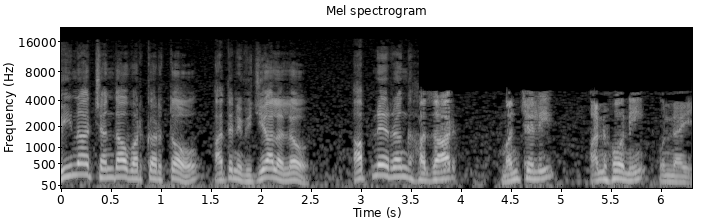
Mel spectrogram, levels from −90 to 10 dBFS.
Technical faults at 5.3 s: overdone noise removal; adaptive stream at a lower bitrate

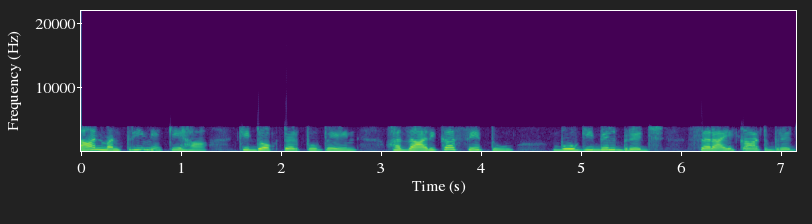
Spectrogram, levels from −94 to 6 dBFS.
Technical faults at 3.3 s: none

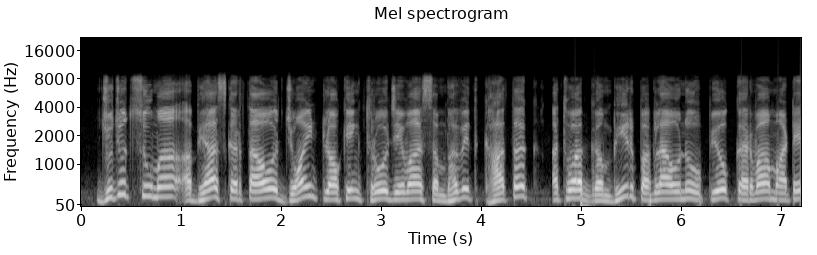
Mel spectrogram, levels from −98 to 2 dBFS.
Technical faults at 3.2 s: none

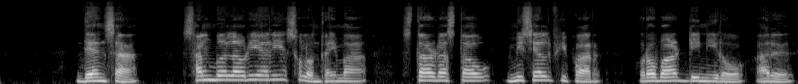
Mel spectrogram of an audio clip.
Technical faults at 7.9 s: Opus compression

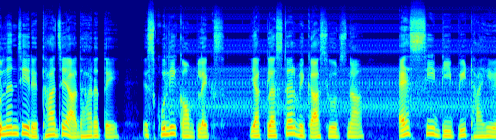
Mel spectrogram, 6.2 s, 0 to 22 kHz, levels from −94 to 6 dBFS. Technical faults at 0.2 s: none

